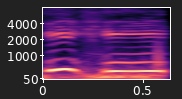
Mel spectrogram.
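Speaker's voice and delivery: falsetto hee hee squeal; high squeal. Pretend. Streamer squeals a joking pop-star hee hee.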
